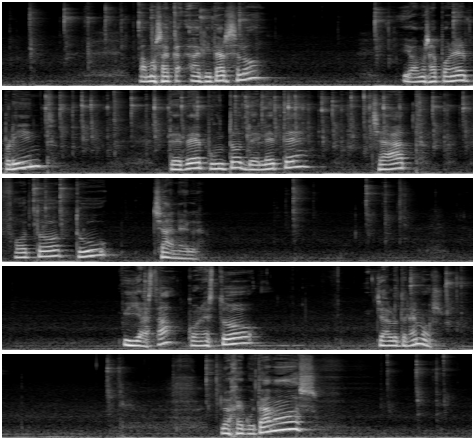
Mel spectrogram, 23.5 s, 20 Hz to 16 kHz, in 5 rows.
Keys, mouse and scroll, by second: 0.0-10.2 typing, 13.0 typing, 15.5 Escape, 18.5 shift+;, 19.6-20.8 typing, 22.9 F5.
